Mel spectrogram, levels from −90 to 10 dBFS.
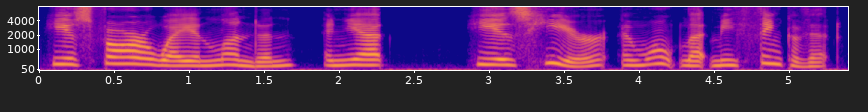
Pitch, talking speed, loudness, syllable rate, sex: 250 Hz, 200 wpm, -16 LUFS, 4.6 syllables/s, female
